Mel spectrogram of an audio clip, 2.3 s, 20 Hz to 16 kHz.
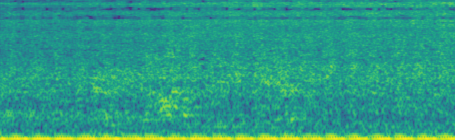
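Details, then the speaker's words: Friend's truck at first start after swapping in a replacement 6L V8 to cure rod knock: it quiets once oil reaches it and settles into an even rumble with no knock; a possible exhaust leak is questioned, and there are no check engine lights. "Exhaust leak? It ain't knocking. Hell yeah."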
